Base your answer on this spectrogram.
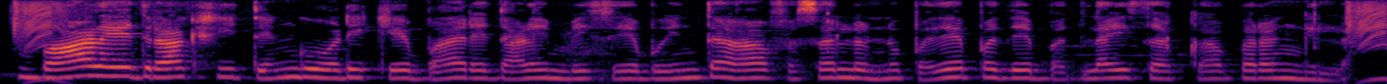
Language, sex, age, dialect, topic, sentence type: Kannada, female, 18-24, Central, agriculture, statement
